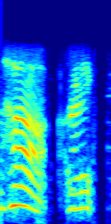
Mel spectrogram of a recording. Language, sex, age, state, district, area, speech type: Marathi, female, 45-60, Maharashtra, Nanded, rural, conversation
